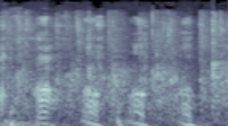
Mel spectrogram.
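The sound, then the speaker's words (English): An audience breaks into steady, dense applause for a volunteer called up from the audience at a stage show, many hands clapping at once in a continuous wash of sound, with a few voices faintly mixed into the clapping. “Let's have a round of applause for our brave volunteer, shall we?”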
